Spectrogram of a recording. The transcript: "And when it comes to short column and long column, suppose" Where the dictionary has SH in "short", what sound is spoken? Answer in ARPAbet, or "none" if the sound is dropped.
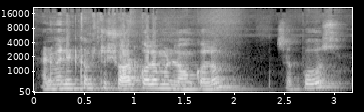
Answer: SH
